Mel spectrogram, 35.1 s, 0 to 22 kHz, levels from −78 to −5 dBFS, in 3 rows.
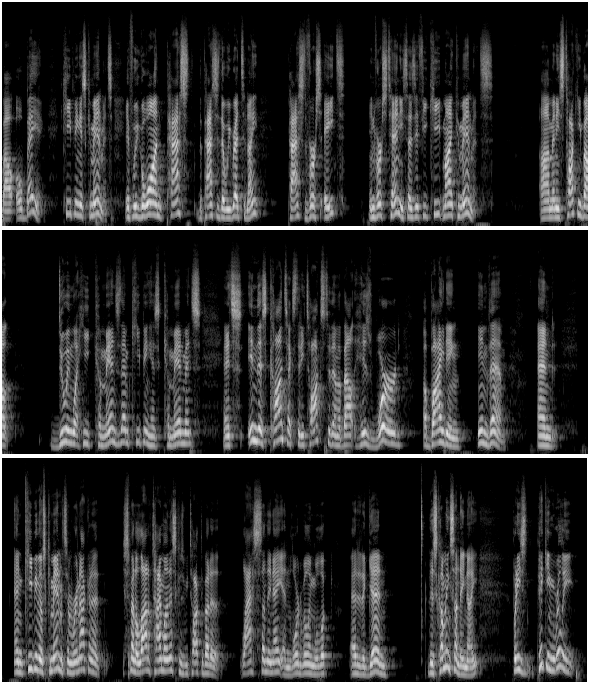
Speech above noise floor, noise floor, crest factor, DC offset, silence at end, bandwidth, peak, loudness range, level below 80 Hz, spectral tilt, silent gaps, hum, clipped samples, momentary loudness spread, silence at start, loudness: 51 dB; -75 dBFS; 22 dB; under 0.1%; 0.3 s; 17 kHz; -4 dBFS; 4 LU; -68 dBFS; -3 dB/octave; none; none; under 0.1%; 11 LU; 0 s; -24 LUFS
